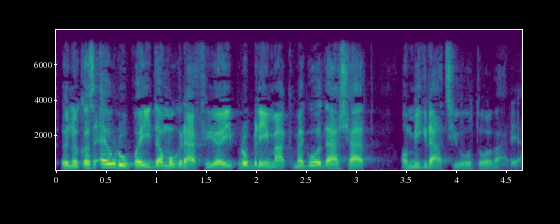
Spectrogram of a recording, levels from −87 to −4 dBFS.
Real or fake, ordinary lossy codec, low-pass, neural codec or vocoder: real; none; 7.2 kHz; none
